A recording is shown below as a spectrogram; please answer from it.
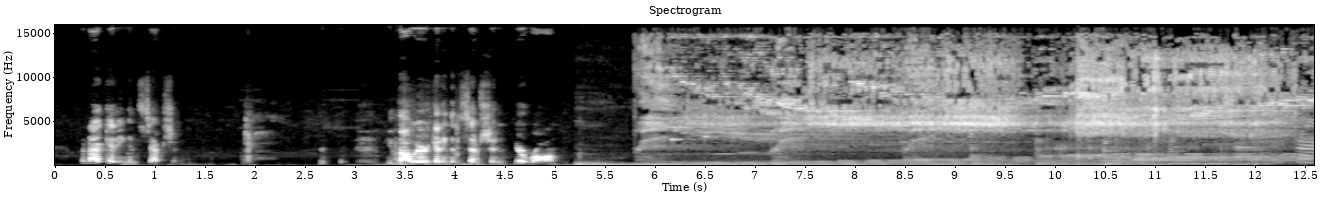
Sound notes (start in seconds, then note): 1.5 disappointed chuckle; 5.2 buzzing, "friends" echoes; 10.2 snoring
